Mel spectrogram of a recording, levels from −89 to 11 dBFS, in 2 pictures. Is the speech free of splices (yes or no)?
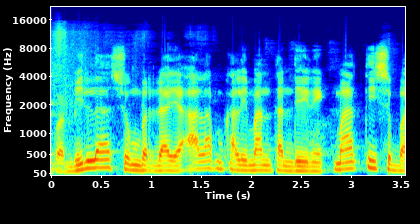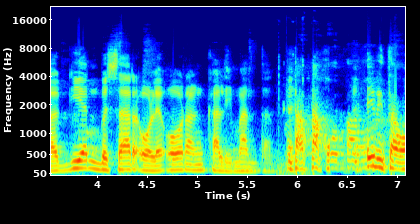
no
